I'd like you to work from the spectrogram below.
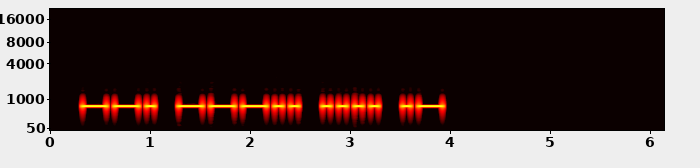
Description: Morse code, heard as a keyed tone, about 15 wpm, 700 Hz. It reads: G8HA
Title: DXCC-100 Call Signs - 4 Characters - 15wpm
